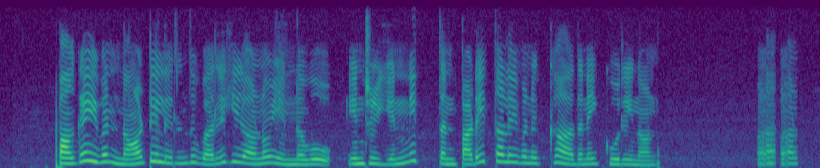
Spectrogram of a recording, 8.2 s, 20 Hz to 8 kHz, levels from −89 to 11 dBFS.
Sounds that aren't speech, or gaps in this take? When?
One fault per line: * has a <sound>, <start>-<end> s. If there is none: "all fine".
* has a laugh, 7.6-8.0 s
